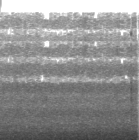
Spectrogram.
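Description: Water flowing through a tunnel on the road toward Kedarnath, a dense, steady rushing hiss filling the space, loud and close with no voices.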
